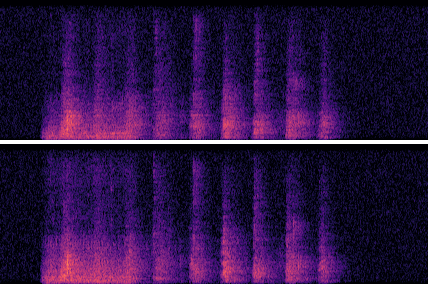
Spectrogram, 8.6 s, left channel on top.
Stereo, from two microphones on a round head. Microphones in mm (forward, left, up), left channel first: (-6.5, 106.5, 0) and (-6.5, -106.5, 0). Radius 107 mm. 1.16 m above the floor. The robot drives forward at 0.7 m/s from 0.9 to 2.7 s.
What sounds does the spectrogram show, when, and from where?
1.2 s footsteps: 75° right (ahead or behind), 4.5 m; by 6.5 s 65° right (ahead or behind), 8 m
